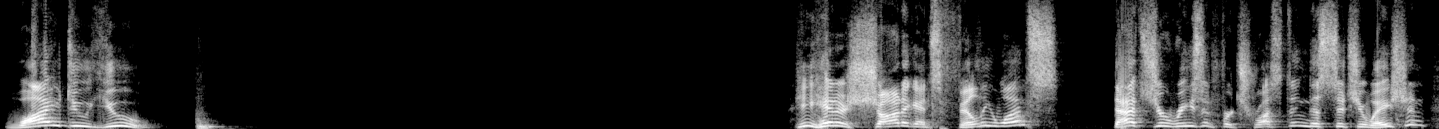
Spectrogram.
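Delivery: high, slow, exasperated rant; heated rant, pitch way up; angry rant. Real, not acted. Rant at chat about Kawhi.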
